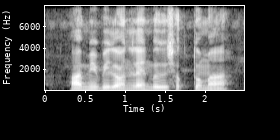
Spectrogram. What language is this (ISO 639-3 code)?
mar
